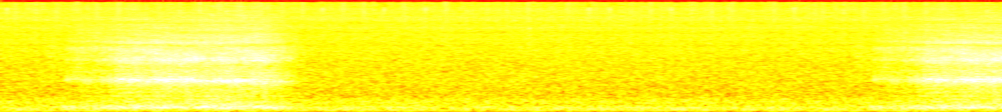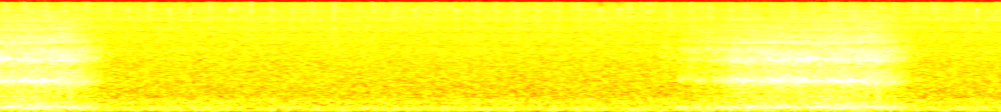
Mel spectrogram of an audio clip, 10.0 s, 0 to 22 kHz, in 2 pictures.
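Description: Three loud, rough, low-pitched snores on inhalation, each about a second long, with quiet pauses between; about 15 breaths a minute. Snoring.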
